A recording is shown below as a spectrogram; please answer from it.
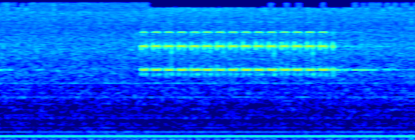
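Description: A telephone rings in the AI: The Somnium Files video game, a warbling electronic burst lasting about a second over a steady low background hum.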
